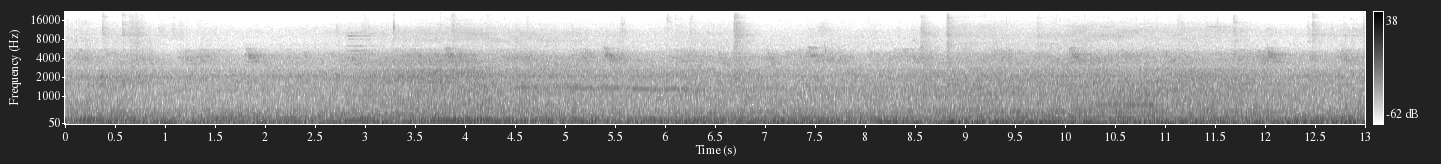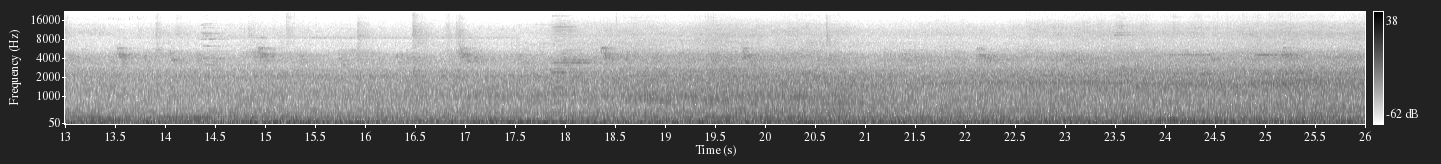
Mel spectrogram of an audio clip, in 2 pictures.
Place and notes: {"title": "Sec., Zhongshan Rd., 礁溪鄉大義村 - Town", "date": "2014-07-22 08:44:00", "description": "Traffic Sound, In the morning\nZoom H6 XY mic+ Rode NT4", "latitude": "24.82", "longitude": "121.77", "altitude": "16", "timezone": "Asia/Taipei"}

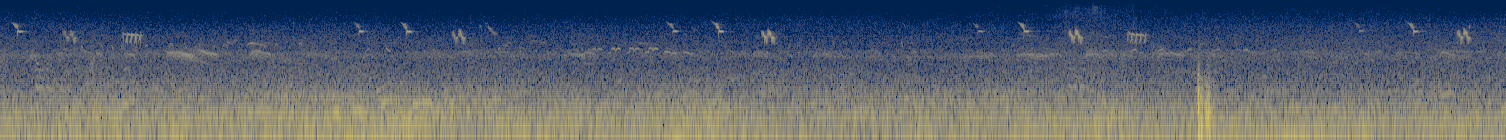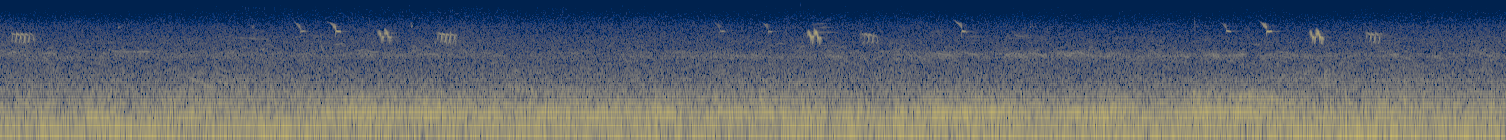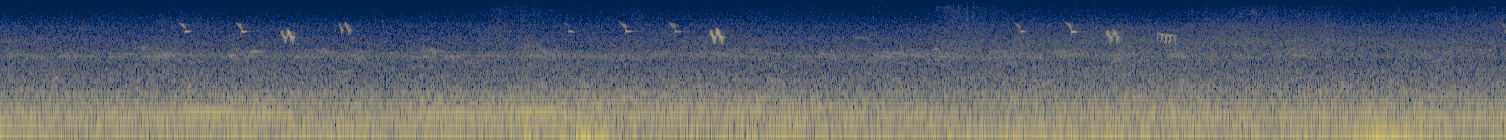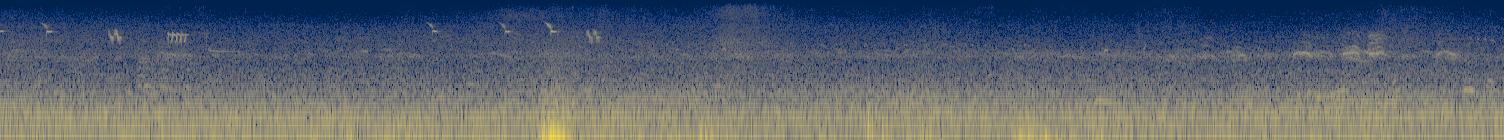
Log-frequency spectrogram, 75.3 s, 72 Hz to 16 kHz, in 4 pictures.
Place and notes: {"title": "workum: bird sanctuary - the city, the country & me: wind-blown reed", "date": "2013-06-25 16:03:00", "description": "reed bends in the wind, singing and crying birds\nthe city, the country & me: june 25, 2013", "latitude": "52.97", "longitude": "5.41", "timezone": "Europe/Amsterdam"}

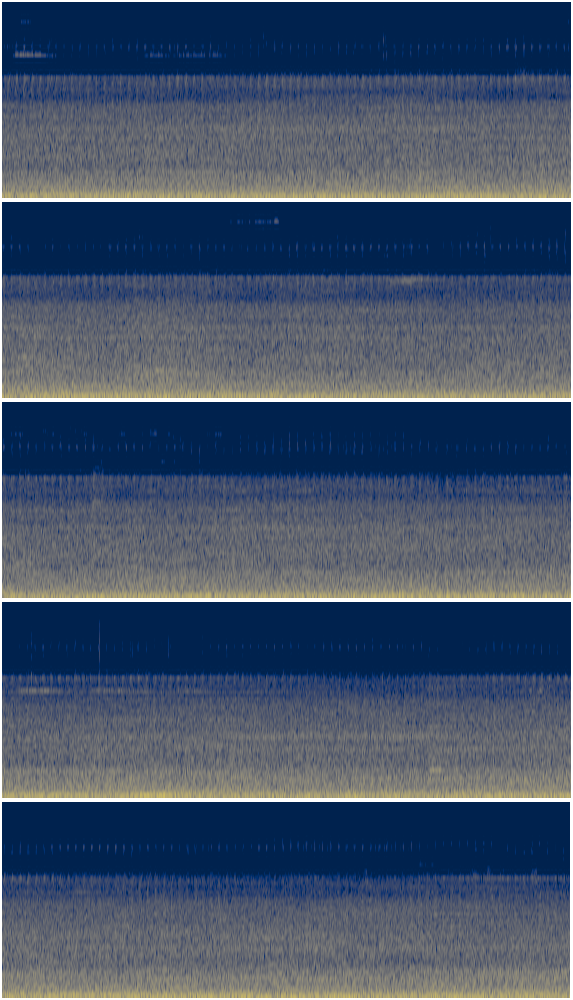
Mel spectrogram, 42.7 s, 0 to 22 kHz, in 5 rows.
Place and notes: {"title": "Zhongxiao W. Rd., Zhongzheng Dist. - Construction noise", "date": "2014-01-21 14:13:00", "description": "Construction noise, In the lobby of the building, Binaural recordings, Zoom H4n+ Soundman OKM II", "latitude": "25.05", "longitude": "121.52", "timezone": "Asia/Taipei"}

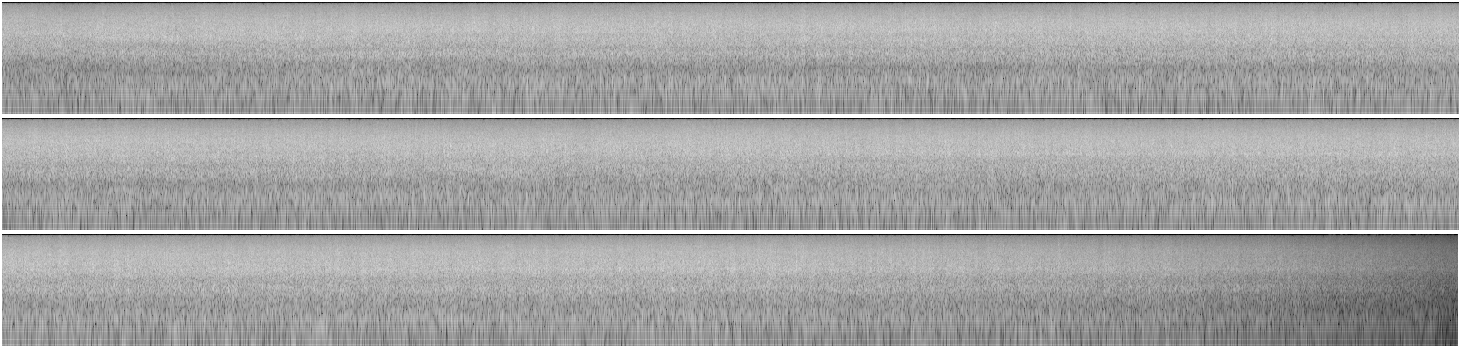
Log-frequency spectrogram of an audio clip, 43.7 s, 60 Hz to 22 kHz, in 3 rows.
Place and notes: {"title": "waterfall Skalce, Pohorje - from above", "date": "2014-12-21 15:11:00", "latitude": "46.50", "longitude": "15.55", "altitude": "957", "timezone": "Europe/Ljubljana"}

